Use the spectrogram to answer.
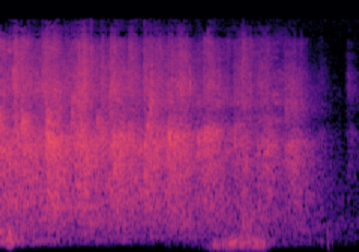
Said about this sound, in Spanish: si le vas a aplaudir, aplaudirle fuerte que es para Él.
